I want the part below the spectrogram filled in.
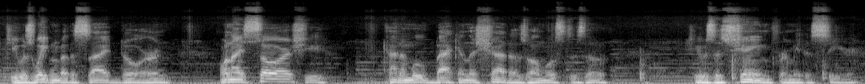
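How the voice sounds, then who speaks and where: An actor playing a stoic, weary US Marshal who narrates his own Western radio story in a plainspoken, halting, reflective way. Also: sits low, natural voice. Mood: wistful, tender. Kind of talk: 1950s Western radio drama acting and narration. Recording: old radio drama recording with music behind.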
